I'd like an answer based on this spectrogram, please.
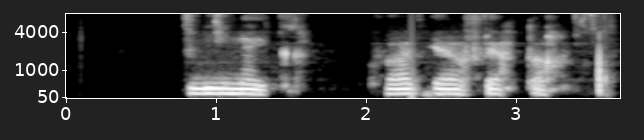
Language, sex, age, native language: Icelandic, male, 13, Filipino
